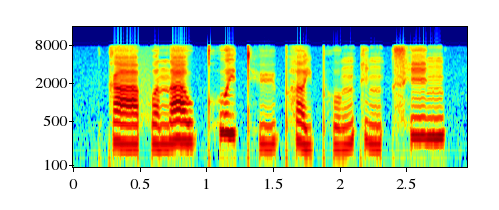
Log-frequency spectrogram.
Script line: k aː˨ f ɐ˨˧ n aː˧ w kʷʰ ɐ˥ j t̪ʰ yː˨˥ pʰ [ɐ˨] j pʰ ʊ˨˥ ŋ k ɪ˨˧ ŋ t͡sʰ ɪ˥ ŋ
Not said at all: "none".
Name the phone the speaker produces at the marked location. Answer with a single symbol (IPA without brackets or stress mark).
ɐ˨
